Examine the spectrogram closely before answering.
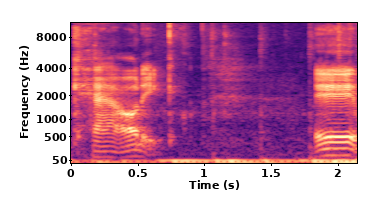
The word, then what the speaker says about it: chaotic: Bueno, hasta donde sé, las pronunciaciones de esta CH pasa porque básicamente vienen derivadas del alemán. Cuando vienen derivadas del alemán se pronuncian como K.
